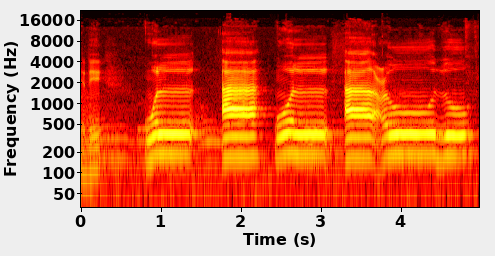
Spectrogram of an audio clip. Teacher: lam dari lidah kemudian a-nya dari aqsal hal, dari pangkal tenggorokan.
